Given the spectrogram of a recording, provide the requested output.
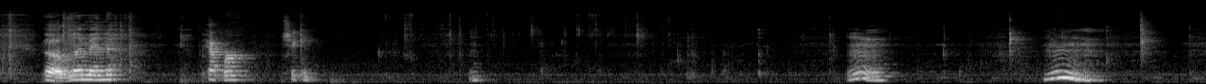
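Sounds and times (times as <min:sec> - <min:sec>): crunchy chewing: 0:03.7 - 0:08.4.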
